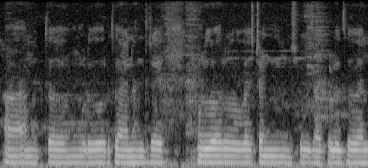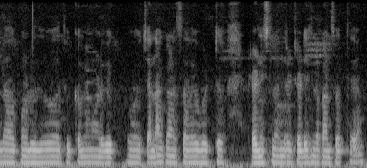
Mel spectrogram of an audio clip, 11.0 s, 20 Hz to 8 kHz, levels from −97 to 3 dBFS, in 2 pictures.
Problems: background sounds at intervals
